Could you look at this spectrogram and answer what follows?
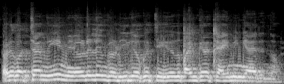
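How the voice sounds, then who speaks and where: A man's voice: sits high, racing, warm tone, soft background music. A man in a comedy sketch, mocking and grumbling at the others. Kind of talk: scripted comedy sketch acting. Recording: roomy echo.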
